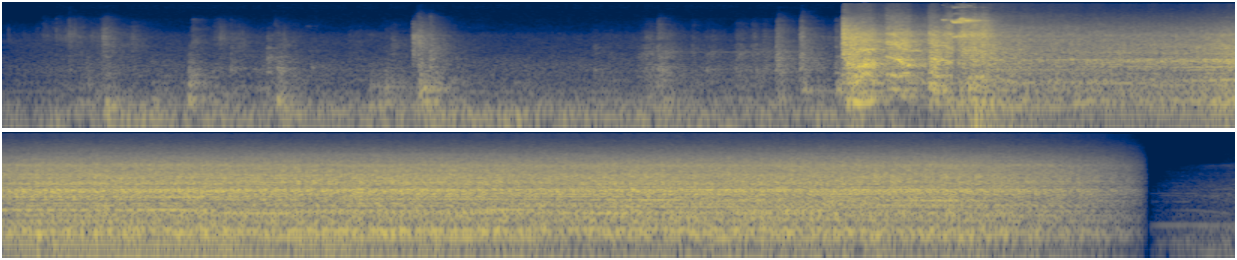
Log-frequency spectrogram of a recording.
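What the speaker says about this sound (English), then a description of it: "Alright, there you go, fired right up." Faint clicks and knocks lead into a Honda car engine cranking with a sharp burst, then catching and settling into a steady, even idle for several seconds before it cuts off; no voices.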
